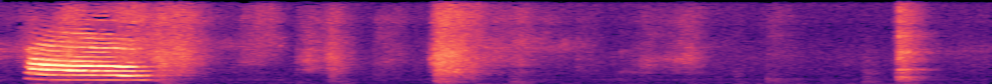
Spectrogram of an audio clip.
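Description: A Cornish Rex cat gives one clear, rising-then-falling meow, followed by a couple of soft rustling sounds.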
